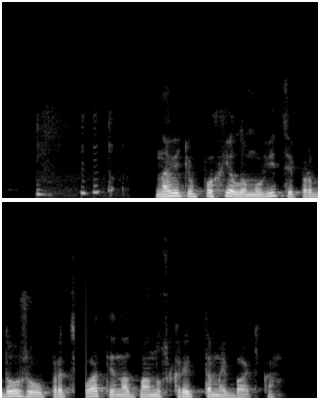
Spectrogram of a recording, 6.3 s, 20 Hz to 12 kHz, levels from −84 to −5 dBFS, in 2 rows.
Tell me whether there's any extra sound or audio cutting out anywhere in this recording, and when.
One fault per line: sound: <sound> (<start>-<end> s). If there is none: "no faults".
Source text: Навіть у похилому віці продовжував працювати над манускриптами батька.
sound: laugh (0.3-1.3 s)
sound: dropout (3.9-4.0 s)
